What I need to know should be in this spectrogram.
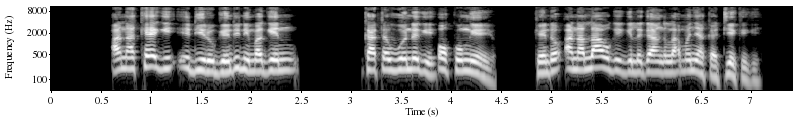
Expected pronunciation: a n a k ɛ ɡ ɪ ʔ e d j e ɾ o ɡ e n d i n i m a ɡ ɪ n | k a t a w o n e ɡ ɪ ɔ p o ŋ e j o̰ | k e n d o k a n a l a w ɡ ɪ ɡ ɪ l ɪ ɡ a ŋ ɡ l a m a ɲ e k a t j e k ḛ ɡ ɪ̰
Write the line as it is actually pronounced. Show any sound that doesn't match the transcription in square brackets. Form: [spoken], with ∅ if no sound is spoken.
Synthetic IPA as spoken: a n a k ɛ ɡ ɪ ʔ e d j e ɾ o ɡ e n d i n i m a ɡ ɪ n | k a t a w o n e ɡ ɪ ɔ [k] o ŋ e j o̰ | k e n d o [ʔ] a n a l a w ɡ ɪ ɡ ɪ l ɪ ɡ a ŋ ɡ l a m a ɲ [a] k a t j e k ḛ ɡ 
